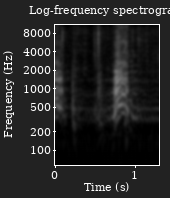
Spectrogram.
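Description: A dog gives a few short, sharp barks and yelps, with one louder bark near the end, in a tense indoor scene. The dog is close by and the clip is brief.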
